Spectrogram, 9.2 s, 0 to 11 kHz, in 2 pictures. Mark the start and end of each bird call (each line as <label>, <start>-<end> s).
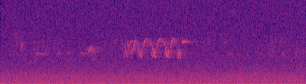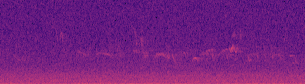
Mountain Chickadee (Poecile gambeli), 0.0-1.9 s
MacGillivray's Warbler (Geothlypis tolmiei), 1.5-3.5 s
Mountain Chickadee (Poecile gambeli), 5.4-9.1 s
